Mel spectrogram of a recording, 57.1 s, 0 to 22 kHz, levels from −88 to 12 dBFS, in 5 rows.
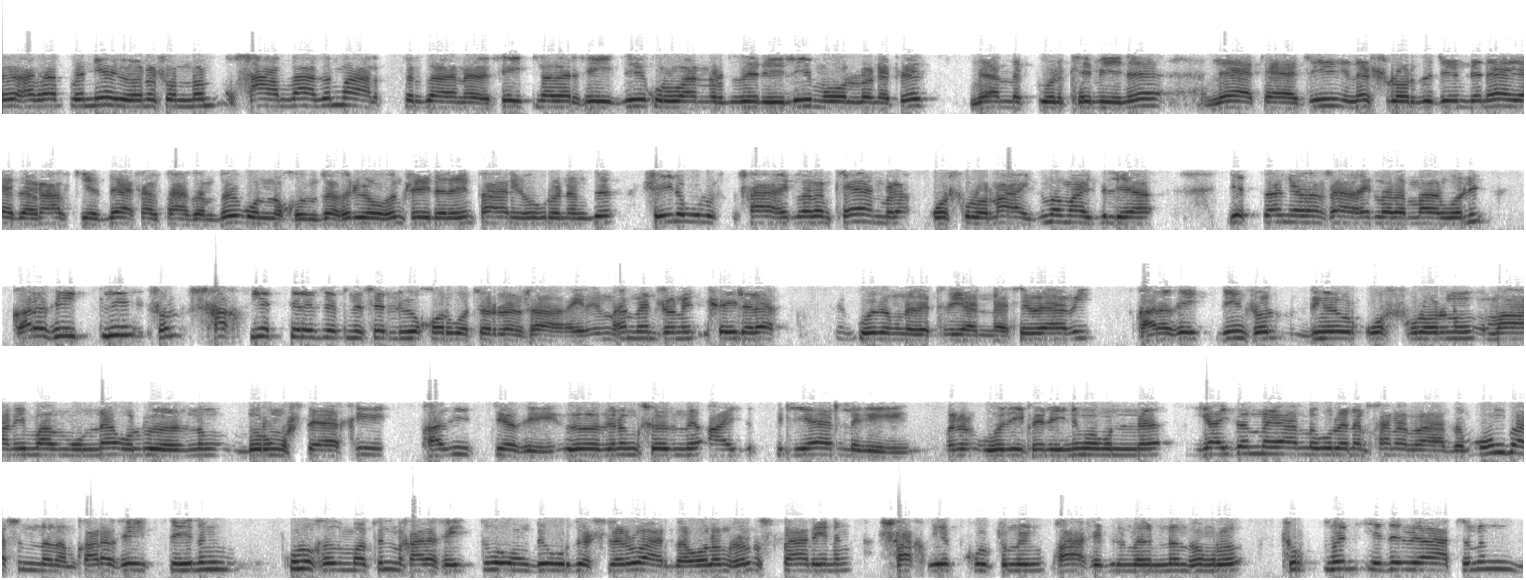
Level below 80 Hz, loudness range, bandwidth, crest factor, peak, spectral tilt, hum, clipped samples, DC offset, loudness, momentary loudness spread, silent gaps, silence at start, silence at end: -52 dBFS; 2 LU; 4 kHz; 12 dB; 0 dBFS; -2 dB/octave; none; under 0.1%; under 0.1%; -12 LUFS; 5 LU; none; 0 s; 0 s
